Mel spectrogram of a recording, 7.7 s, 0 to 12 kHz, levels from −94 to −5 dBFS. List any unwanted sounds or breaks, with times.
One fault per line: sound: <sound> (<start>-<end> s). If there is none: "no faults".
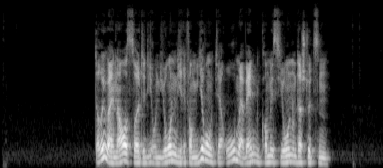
no faults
